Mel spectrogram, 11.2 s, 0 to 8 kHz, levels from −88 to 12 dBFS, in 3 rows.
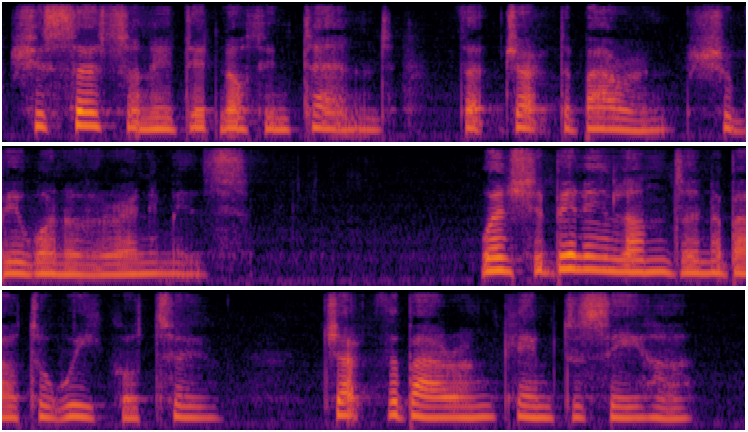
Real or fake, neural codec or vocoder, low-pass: fake; vocoder, 44.1 kHz, 128 mel bands, Pupu-Vocoder; 7.2 kHz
